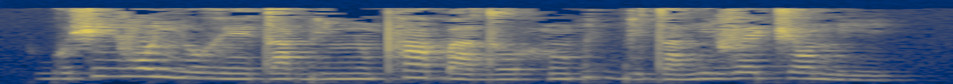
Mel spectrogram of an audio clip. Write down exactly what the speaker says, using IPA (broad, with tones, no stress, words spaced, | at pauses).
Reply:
ɡʷɪ˨ ʃiː˦vɔ˦ɲoː˨ ɣeː˨da˨ɡ͡bi˨ ɲũ˨ pʰã˦ɓa˨doː˨ hũ˨ɓi˦ɡ͡bi˨ ta˨ni˦˨vɛ˦ t͡ʃɔ˦ni˨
